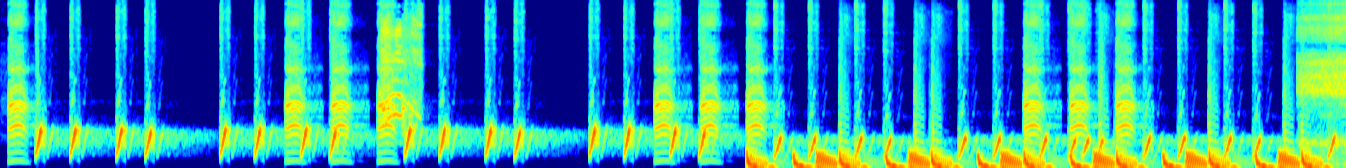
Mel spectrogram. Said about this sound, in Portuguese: Olha o barulho da água, de blef, de plof, de plof, de plof, de plof, de plof, de plof, de plof, debaixo do chuveiro.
